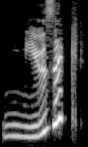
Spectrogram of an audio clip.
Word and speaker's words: MUSYC: Okay, so we are going to be reading Bring Him to His Knees by Music is how I'm pronouncing it.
